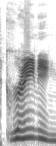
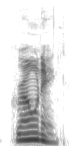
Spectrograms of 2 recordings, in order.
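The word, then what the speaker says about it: Groening: interview about Futurama and it's Matt graining 100% it's graining not groaning that's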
